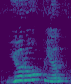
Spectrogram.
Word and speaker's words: European: European, though it begins with E, but here also the sound it is producing is U.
